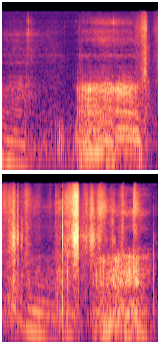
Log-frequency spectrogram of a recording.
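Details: Snuffly, wheezy snoring with whistling nasal tones and snorting breaths from a sleeping animal.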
